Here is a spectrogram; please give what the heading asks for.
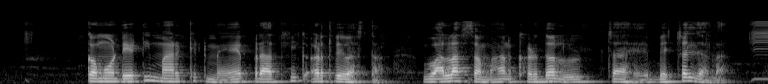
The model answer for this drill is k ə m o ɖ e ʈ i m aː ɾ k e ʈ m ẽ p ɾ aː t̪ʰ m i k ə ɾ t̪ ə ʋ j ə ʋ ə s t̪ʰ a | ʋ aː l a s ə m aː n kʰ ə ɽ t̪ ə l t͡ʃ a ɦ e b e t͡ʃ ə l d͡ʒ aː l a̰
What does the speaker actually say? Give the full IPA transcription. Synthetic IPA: k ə m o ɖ e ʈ i m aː ɾ k e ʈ m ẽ p ɾ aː t̪ʰ m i k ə ɾ t̪ʰ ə ʋ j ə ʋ ə s t̪ʰ a | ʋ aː l a s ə m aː n kʰ ə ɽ d̪ ə l t͡ʃ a ɦ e b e t͡ʃ ə l d͡ʒ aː l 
